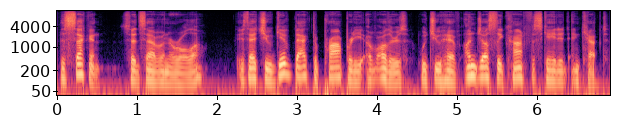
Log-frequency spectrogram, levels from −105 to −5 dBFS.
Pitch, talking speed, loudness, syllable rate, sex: 100 Hz, 175 wpm, -21 LUFS, 5.5 syllables/s, male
